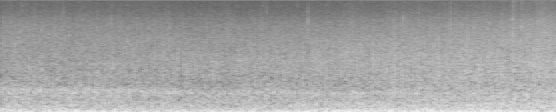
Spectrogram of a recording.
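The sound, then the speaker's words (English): Steady, heavy rain pours down with a dense, continuous hiss, joined by a low rumbling roar like thunder or wind, with no voices; rain at an erupting volcano in strong wind under a thick black cloud. “Now it's raining.”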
